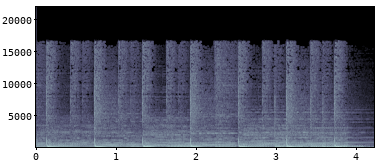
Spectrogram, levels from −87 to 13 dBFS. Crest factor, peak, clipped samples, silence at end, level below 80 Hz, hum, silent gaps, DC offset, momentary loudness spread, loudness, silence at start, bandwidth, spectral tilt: 16 dB; -2 dBFS; under 0.1%; 0 s; -22 dBFS; none; none; 0.1%; 5 LU; -19 LUFS; 0 s; 17 kHz; -5 dB/octave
